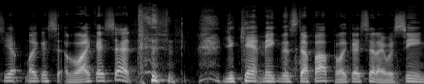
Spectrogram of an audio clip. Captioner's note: chuckles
